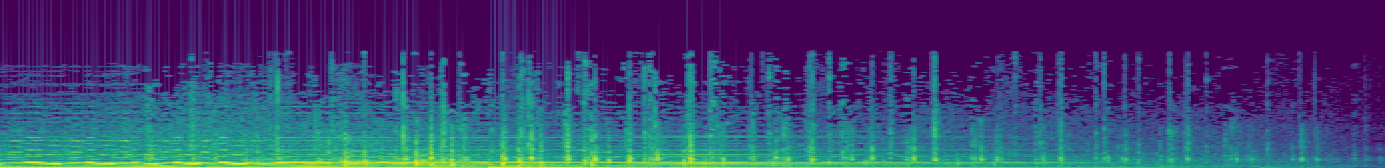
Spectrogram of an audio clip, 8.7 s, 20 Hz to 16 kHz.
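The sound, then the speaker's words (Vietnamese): Hooves of eight horses clip-clop together as a group rides off on a journey. Many brisk, overlapping hoofbeats run at a steady pace over a deep low rumble that drops away partway through, then the clopping slowly fades out. “cộng thêm nhóm 4 người Tôn Sĩ Quần, cả đám 8 con ngựa thẳng hướng Ôn Mông mà đi.”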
